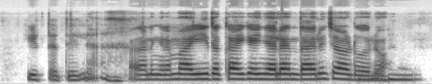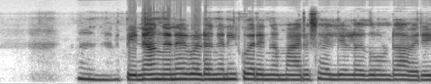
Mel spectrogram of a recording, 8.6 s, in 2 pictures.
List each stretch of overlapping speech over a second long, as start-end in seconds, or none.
none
